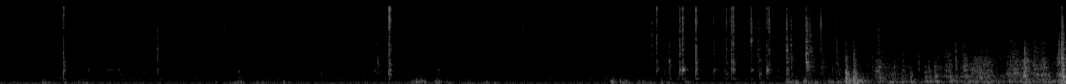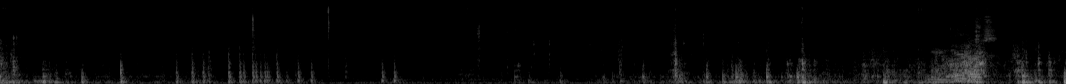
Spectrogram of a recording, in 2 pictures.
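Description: Scattered light clicks and crackles of hands handling a small plastic timer unit, peeling the backing off its adhesive tape and pressing it into place. The clicks are busiest from about six to eleven seconds in and again near the end.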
